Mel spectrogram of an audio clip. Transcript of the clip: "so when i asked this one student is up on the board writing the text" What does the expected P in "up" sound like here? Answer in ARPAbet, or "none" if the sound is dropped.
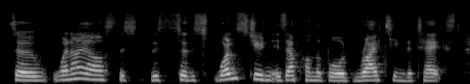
P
